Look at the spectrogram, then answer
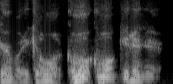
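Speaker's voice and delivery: horrible, terrible dinosaur creature voice. Retelling what a man shouted to everyone, in a horrible dinosaur impression. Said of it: "it's my horrible dinosaur impression".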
